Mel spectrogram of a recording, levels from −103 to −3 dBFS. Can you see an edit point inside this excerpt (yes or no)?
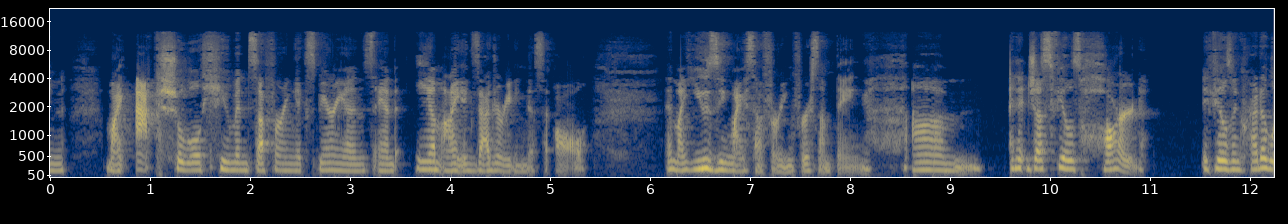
no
